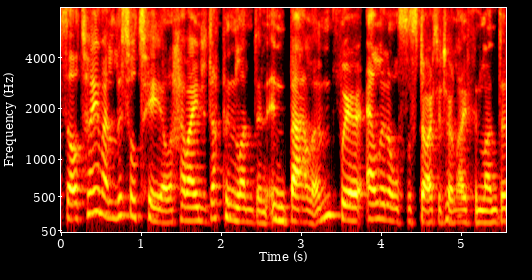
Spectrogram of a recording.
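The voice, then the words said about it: Non-London, likely Scottish accent. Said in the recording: “my accent probably tells you I'm not from London ... the daughter of a minister in the Church of Scotland”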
